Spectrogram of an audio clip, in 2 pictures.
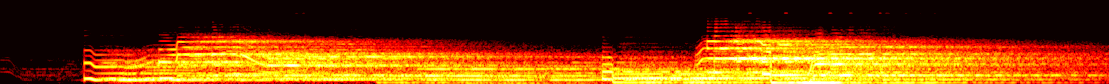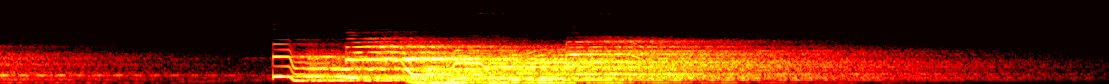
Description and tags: Made from a simple guitar sample processed to sound like a sad crying voice.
